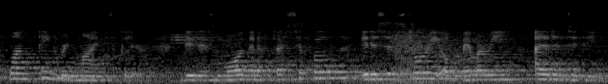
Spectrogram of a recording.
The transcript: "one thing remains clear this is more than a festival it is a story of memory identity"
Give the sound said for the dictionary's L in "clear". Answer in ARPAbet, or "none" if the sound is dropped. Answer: L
